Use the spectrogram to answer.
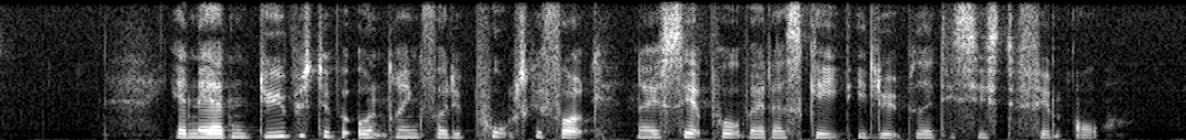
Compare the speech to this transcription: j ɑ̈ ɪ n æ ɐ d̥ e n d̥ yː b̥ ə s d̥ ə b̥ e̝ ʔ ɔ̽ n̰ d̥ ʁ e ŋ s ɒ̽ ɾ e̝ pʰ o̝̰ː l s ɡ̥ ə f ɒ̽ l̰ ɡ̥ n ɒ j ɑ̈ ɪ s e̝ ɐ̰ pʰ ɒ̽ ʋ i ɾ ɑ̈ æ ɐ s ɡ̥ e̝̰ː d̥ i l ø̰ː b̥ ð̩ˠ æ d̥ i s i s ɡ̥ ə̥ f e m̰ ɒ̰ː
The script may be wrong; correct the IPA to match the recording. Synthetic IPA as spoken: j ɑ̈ ɪ n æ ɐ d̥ e n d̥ yː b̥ ə s d̥ ə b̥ e̝ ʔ ɔ̽ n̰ d̥ ʁ e ŋ f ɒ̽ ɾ e̝ pʰ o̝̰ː l s ɡ̥ ə f ɒ̽ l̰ ɡ̥ n ɒ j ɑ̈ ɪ s e̝ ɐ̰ pʰ ɒ̽ ʋ æ ɾ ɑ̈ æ ɐ s ɡ̥ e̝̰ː d̥ i l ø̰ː b̥ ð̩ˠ æ d̥ i s i s d̥ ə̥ f e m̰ ɒ̰ː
